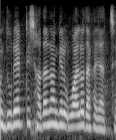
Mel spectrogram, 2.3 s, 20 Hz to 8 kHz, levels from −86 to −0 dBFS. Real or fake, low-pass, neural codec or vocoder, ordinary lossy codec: fake; 7.2 kHz; codec, 16 kHz, 2 kbps, X-Codec, HuBERT features, trained on LibriSpeech; none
